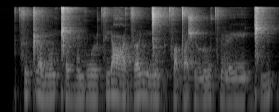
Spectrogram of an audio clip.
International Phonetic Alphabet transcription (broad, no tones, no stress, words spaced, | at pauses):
t͡sɯt ɭʌjõ ǁʌɭɦɛ̃juːɭ t͡si ʕʌd͡zʌy̯ ŋ͡ǀɛ̃k t͡sʌtˤoʃũ ɭu t͡sɛ̃ɭeːǁi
